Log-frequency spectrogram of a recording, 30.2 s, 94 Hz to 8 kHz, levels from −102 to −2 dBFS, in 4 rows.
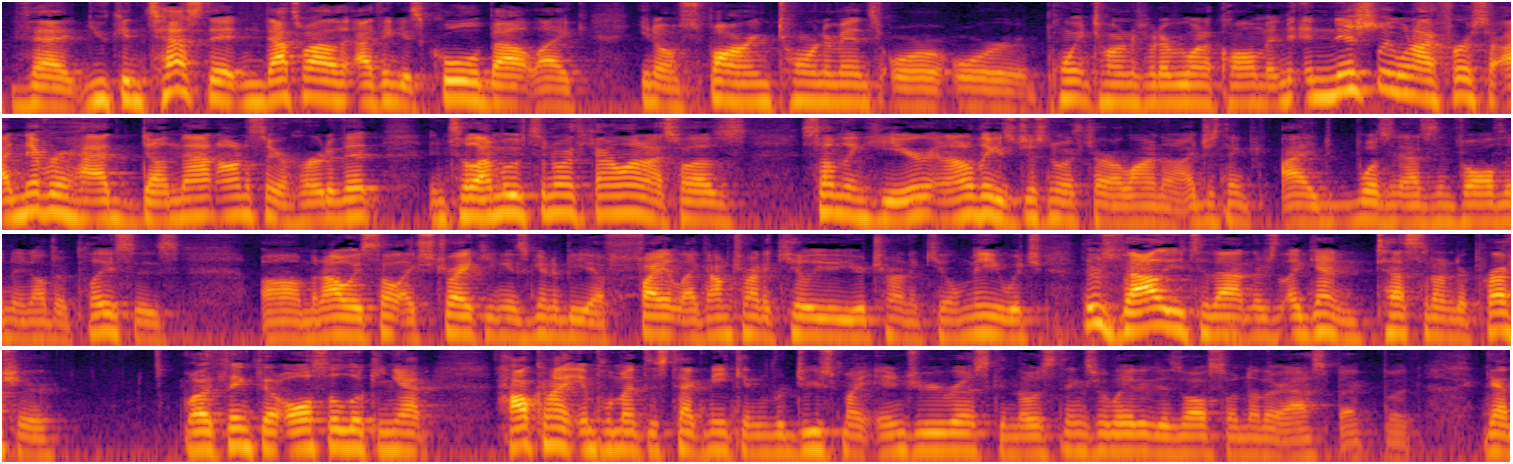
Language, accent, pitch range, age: English, American, 130-160 Hz, 20-39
